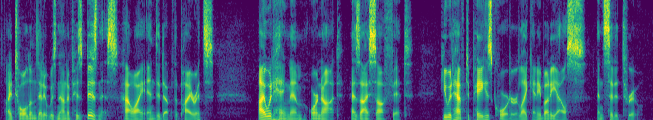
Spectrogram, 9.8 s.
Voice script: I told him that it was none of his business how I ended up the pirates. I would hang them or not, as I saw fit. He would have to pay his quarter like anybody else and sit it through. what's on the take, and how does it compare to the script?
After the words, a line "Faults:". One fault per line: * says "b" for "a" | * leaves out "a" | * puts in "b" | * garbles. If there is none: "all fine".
I told him that it was none of his business how I ended up the pirates. I would hang them or not, as I saw fit. He would have to pay his quarter like anybody else and sit it through.
Faults:
all fine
